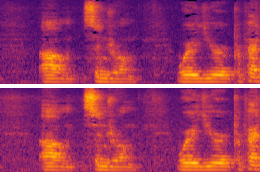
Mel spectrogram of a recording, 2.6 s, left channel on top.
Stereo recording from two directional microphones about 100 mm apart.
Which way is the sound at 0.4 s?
5° left (ahead or behind).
